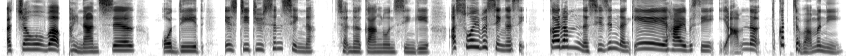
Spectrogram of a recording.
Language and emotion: Manipuri, disgusted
